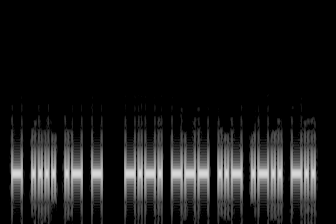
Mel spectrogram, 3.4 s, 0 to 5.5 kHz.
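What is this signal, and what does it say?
Morse code, heard as a keyed tone, about 36 wpm, 600 Hz. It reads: THAT COULD
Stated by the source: Morse practice at 35 wpm from CW med Gnister, sending Ken Follett's novel Never in English.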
